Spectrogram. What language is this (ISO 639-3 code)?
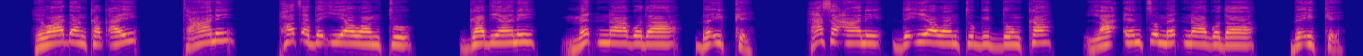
dwr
